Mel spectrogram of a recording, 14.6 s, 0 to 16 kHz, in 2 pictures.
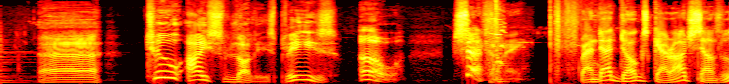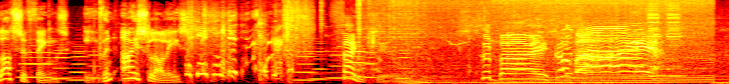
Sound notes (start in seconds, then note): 9.1 both laugh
